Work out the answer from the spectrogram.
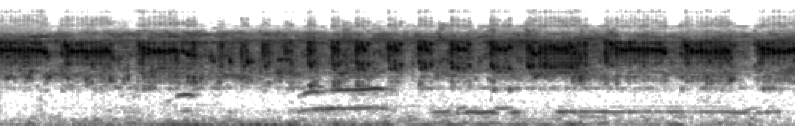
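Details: Hundreds of swiftlets heading into their nests in the evening twilight give a dense shrill chirping chorus in bursts, with thin whistled tones repeated across the flock and faint lower gliding notes underneath.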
